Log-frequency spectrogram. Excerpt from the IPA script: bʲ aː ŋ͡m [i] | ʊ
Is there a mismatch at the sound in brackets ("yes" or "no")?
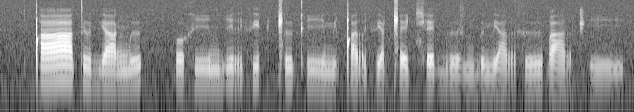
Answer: yes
